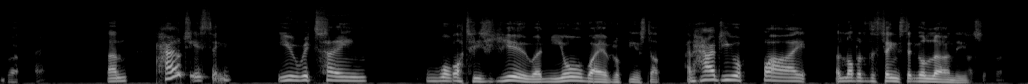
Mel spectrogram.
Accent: Birmingham, West Midlands, United Kingdom; I was born in Birmingham

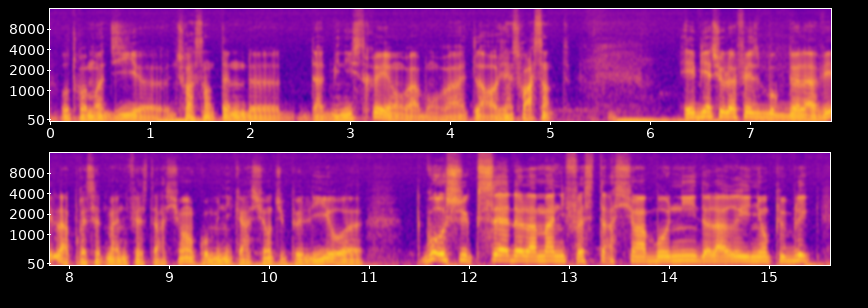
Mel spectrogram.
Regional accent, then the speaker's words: Martinique, France; J'ai du mal à imaginer un Français euh, y compris euh, en Martinique, puisque nous sommes français

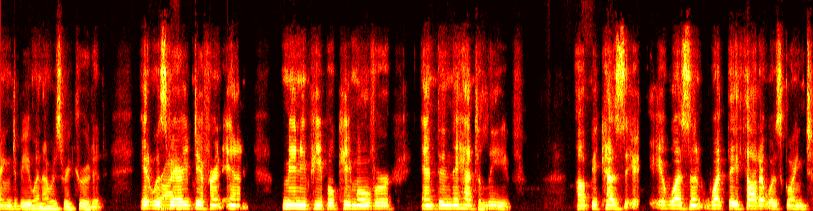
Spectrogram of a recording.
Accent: Washington, United States; also born or lived in Seychelles; now in Florida, United States; I was raised in Washington State

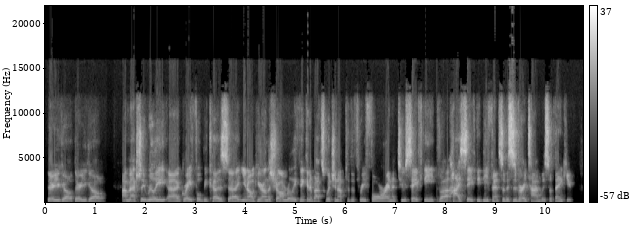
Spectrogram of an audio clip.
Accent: California, United States; being born and brought up uh, in California

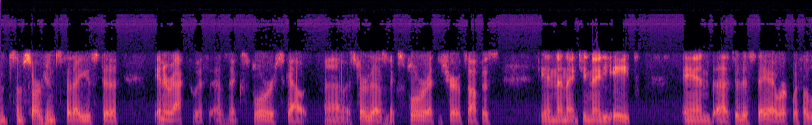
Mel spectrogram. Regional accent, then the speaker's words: Grass Valley, California, United States; the family picked up the roots there and moved up here. And basically, I like to just call myself born and raised here

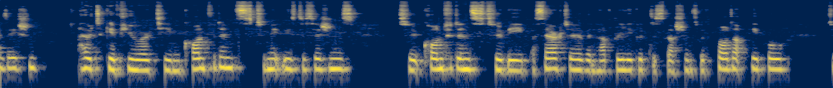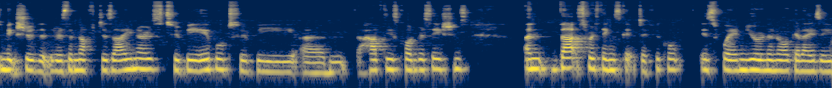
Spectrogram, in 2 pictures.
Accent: United Kingdom; as British people

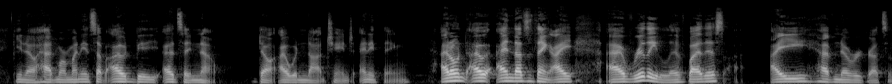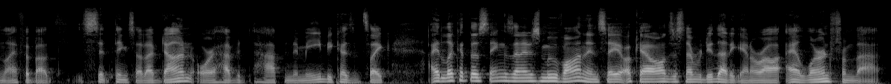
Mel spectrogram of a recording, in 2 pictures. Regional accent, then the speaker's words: San Diego, California, United States; I'm from San Diego

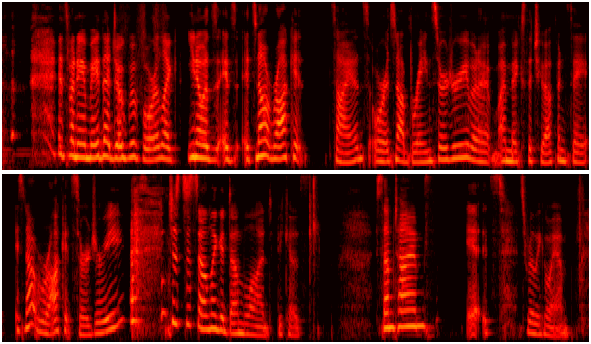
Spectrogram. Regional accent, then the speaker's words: Canada; I'm a Canadian gal helping my Canadian pals

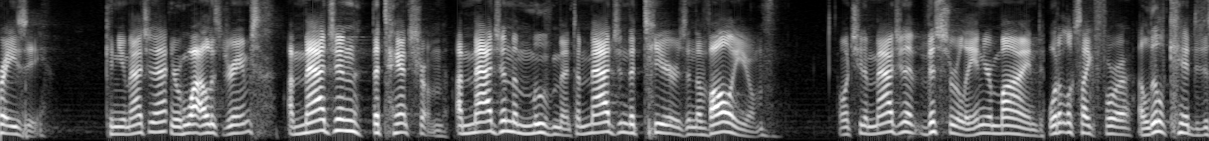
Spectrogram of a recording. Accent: Kansas City, Missouri, United States; moved away as an adult; now in Los Angeles, United States; I grew up in Kansas City

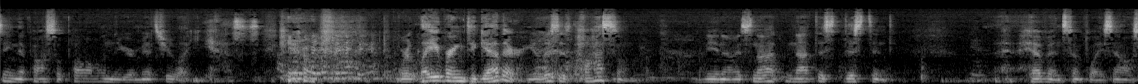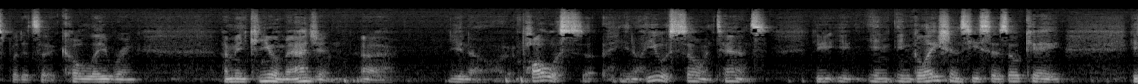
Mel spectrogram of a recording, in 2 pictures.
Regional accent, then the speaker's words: Minnesota, United States; both my grandparents came to America from Sweden, and so we grew up in Minnesota with very strong Swedish line

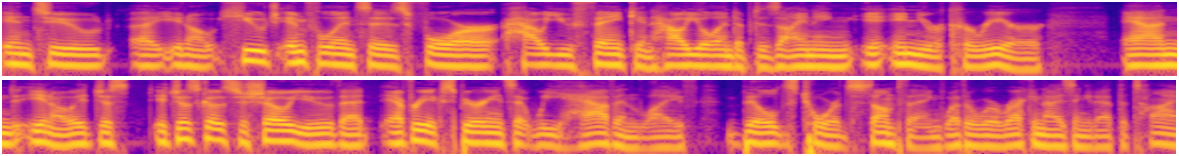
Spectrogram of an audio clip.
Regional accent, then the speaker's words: Detroit, Michigan, United States; I grew up in Detroit

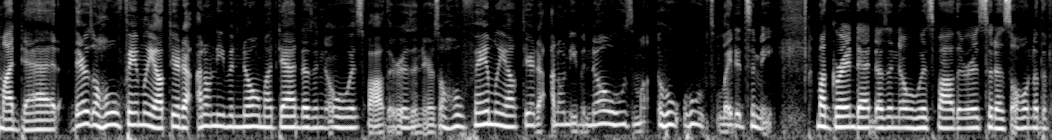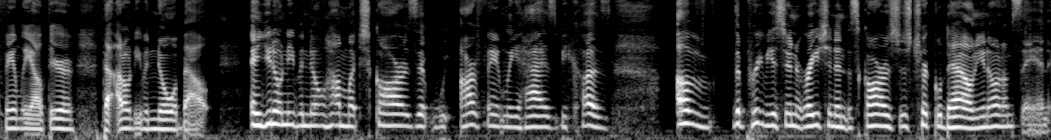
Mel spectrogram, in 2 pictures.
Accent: New Jersey, United States; also born or lived in Virginia; I was born in Virginia. Um, my mother moved to New Jersey when I was three

